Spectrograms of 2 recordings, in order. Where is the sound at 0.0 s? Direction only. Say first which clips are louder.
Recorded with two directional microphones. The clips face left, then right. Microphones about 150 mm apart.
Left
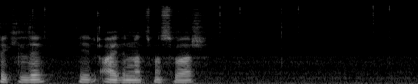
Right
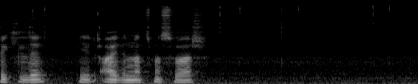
Left 1 dB; 5° left (ahead or behind).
